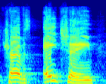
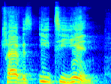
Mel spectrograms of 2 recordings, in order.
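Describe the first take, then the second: First: The surname begins with an 'ay' sound. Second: The surname begins with an 'eh' sound. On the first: The speaker calls it right. "It's Travis Achane, it really sounds more like Devin Achane" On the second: The speaker calls it wrong. "not Travis Etienne"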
